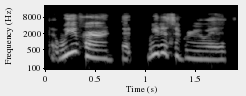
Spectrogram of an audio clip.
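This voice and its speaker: A woman with a distinctly high voice speaks informally in a group discussion. Her delivery is conversational and casual, and the sound is dry with no room echo. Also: animated, fairly quick, a little mellow.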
